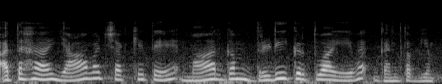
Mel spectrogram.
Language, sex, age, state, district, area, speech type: Sanskrit, female, 18-30, Tamil Nadu, Chennai, urban, spontaneous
